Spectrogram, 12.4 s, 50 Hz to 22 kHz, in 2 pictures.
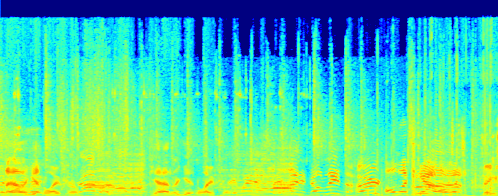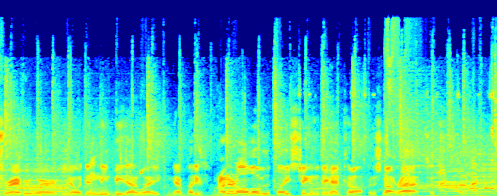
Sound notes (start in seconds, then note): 2.7 mooing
